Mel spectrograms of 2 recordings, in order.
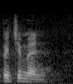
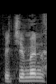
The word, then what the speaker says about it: bitumen: How do I say that? – Bitumen. – Great. Bitumen for mortar.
